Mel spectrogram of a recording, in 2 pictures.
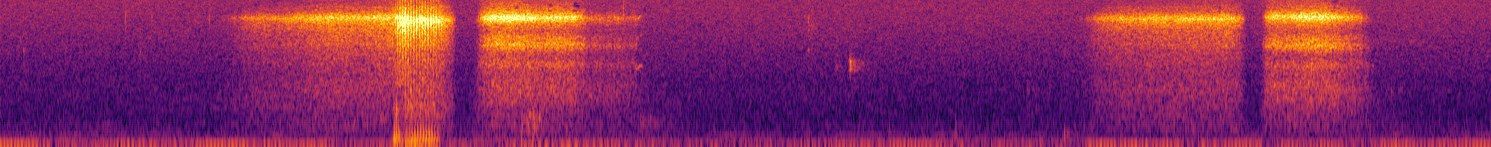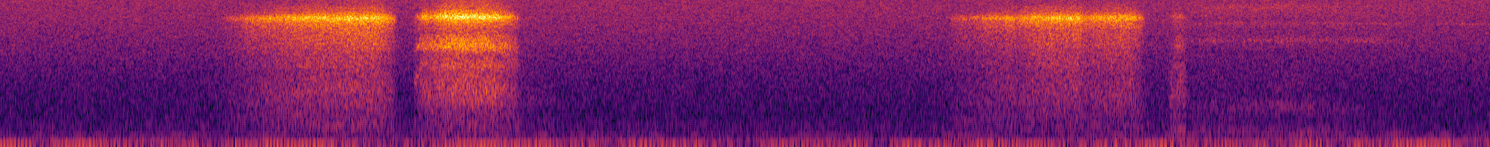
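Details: Dreaming French Bulldog snoring in its sleep: wheezy breaths carrying a thin high whistle, repeating roughly every five seconds, with a sharp click near the start over a steady low hum.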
